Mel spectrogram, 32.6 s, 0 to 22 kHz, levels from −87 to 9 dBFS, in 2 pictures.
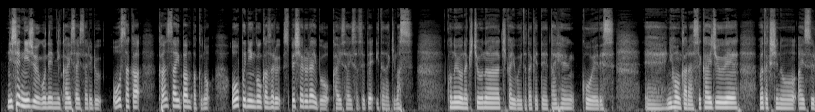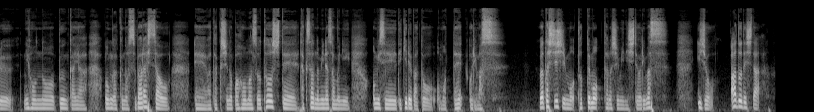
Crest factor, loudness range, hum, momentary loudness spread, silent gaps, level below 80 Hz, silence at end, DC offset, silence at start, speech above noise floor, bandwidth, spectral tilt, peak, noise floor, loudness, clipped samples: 16 dB; 4 LU; none; 13 LU; none; -40 dBFS; 0.85 s; under 0.1%; 0.15 s; 40 dB; 16.5 kHz; -4.5 dB/octave; 0 dBFS; -57 dBFS; -17 LUFS; under 0.1%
